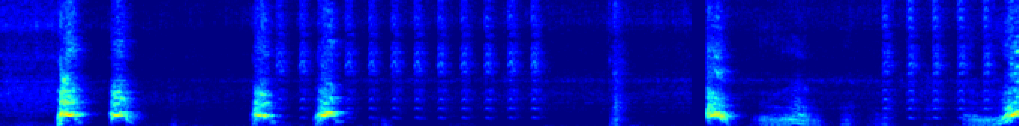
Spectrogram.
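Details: Shih Tzu barking in pairs of sharp barks, with a run of soft, regular ticking pulses between them and a brief rough rumble after one bark.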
